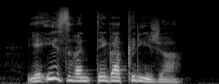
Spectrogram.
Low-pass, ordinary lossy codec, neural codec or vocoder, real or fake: 19.8 kHz; MP3, 96 kbps; codec, 44.1 kHz, 7.8 kbps, Pupu-Codec; fake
